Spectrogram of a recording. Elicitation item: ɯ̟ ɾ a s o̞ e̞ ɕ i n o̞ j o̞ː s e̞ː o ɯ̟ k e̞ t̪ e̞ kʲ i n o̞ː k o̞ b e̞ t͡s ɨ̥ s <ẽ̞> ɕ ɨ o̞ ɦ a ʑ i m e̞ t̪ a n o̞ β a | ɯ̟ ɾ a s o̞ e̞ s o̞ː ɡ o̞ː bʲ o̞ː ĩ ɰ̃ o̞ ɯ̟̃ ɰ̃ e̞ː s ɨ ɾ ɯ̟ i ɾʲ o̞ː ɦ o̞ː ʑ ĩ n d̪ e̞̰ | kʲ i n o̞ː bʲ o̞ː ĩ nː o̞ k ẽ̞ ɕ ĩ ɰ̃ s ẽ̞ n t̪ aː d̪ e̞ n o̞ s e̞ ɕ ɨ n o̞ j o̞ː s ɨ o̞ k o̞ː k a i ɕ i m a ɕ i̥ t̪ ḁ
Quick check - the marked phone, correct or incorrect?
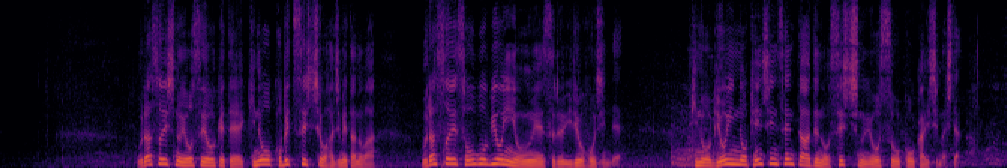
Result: incorrect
